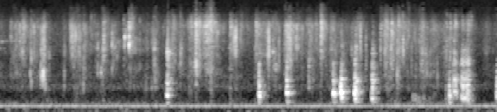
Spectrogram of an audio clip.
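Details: White Silkie rooster recorded close up: soft, short low clucks scattered through the recording, bunching into a quick series near the end, over a steady low electrical hum.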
